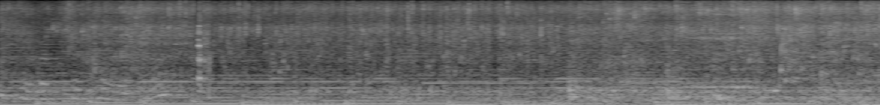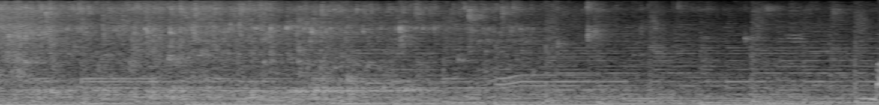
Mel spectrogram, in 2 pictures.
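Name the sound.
washing mackerel fish in a vessel with running water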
